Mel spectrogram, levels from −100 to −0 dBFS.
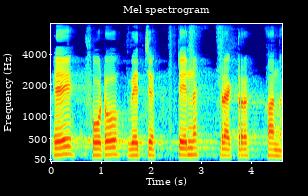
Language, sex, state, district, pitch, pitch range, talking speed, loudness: Punjabi, male, Punjab, Fazilka, 140 Hz, 135-145 Hz, 80 wpm, -19 LUFS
